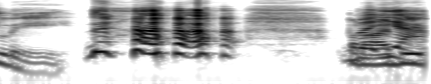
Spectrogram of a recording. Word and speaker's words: Leigh: i g h that's how you're going to pronounce it Lee right yeah how would you pronounce it it's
